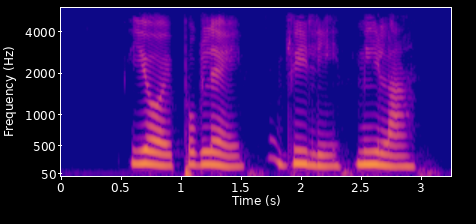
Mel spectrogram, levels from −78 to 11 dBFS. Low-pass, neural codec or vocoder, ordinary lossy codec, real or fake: 5.4 kHz; none; Opus, 64 kbps; real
